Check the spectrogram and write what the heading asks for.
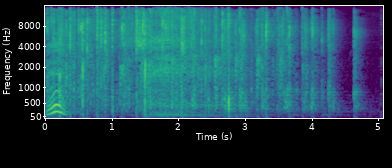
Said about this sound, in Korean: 크, 박수.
